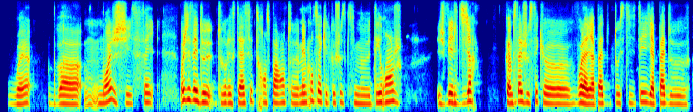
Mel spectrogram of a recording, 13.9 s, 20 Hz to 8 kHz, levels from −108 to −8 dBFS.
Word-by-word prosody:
Ouais. 170 +2 -1 0.4
Bah 170 -1 +1
m 165 +5 -10
moi, 210 +7 +3
j'essaye, 195 -1 -4 0.5
moi, 240 - +4
j'essaye 250 -2 +5
de 200 -2 0
de 190 - -7
rester 190 0 -1
assez 185 +5 +1
transparente, 195 -1 -2
heu, 180 -1 -4
même 195 +2 0
quand 235 +1 -4
il - - 0
y - - +5
a 210 - 0
quelque 195 -1 -7
chose 195 -1 -8
qui 195 - -13
me 175 -2 -4
dérange 205 +3 +1 0.7
je 175 -2 -8
vais 200 +2 +5
le 185 - -2
dire. 180 +7 +2 0.6
Comme 185 -2 +4
ça, 220 +2 +3
je 195 -2 -3
sais 205 +4 -4
que 175 -4 0
voilà, 190 -1 +7
il 165 - +5
y - - +6
a 165 - +5
pas 185 +2 +4
d 170 -2 -18
d'hostilité, 190 +2 -5
il 205 - -5
n'y 175 - +6
pas 185 +2 +3
de 170 -2 -7
185 Hz, 185 wpm, -21 LUFS, 175-200 Hz, 0.7 s, voilà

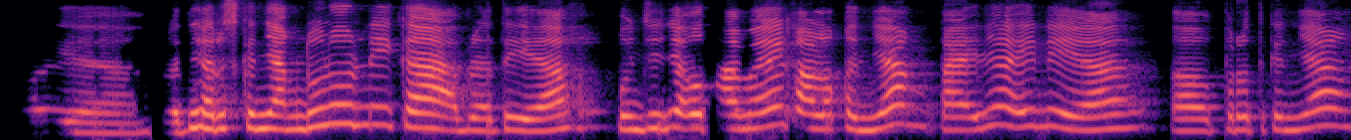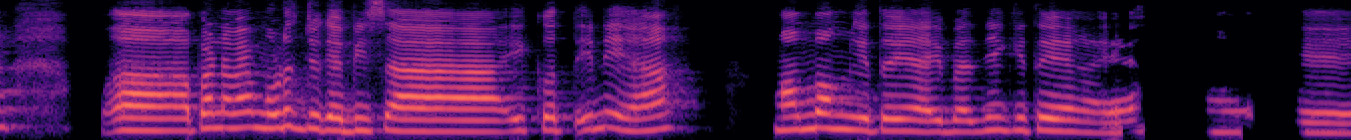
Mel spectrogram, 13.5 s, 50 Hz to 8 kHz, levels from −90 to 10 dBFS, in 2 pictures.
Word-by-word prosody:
Oh, 350 - -12
iya, 220 -1 -5 0.4
berarti 215 +9 0
harus 295 +1 +4
kenyang 295 -2 +6
dulu 365 +5 +3
nih, 380 -1 -3
Kak, 310 -3 +8
berarti 255 +1 -2
ya, 250 - +4 0.3
kuncinya 295 +3 +2
utamanya 300 +4 +2
kalau 295 -1 +5
kenyang 310 +9 +4
kayaknya 275 +7 0
ini 345 0 -6
ya, 265 - +3 0.4
eee, 250 0 +1
perut 270 0 -4
kenyang, 320 +7 0 0.6
eee, 260 -1 +2
apa 310 - -7
namanya, 315 +1 -3
mulut 315 +2 -3
juga 270 -3 -1
bisa 260 +1 -5 0.6
ikut 260 0 -8
ini 305 +2 -9
ya, 255 - -4 0.6
ngomong 290 +3 -2
gitu 255 0 -5
ya, - - -5
ibaratnya, 235 +3 -8
gitu 265 +1 -7
ya - - -4
Kak 215 - -12
ya. 225 - -8 0.4
Oke. 220 -1 -16
280 Hz, 170 wpm, -21 LUFS, 255-310 Hz, 0.6 s, Kak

